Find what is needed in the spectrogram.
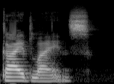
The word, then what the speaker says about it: guidelines: The, forget the U. It's a long I. Guide lines. So two long I's in those two syllables. Guidelines. And the S at the end is a Z.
